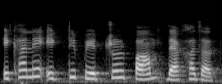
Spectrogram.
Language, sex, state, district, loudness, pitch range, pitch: Bengali, female, West Bengal, Alipurduar, -17 LUFS, 245-320 Hz, 265 Hz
